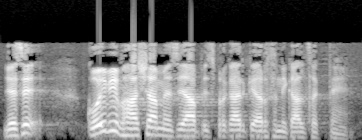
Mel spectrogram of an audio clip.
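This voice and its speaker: A man giving a devotional talk, telling stories in an animated way and acting out the quoted lines. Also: mid-range voice, moderate pace. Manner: animated storyteller, acts out quotes and laughs along. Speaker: temple speaker. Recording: dull sound with long hall reverb.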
